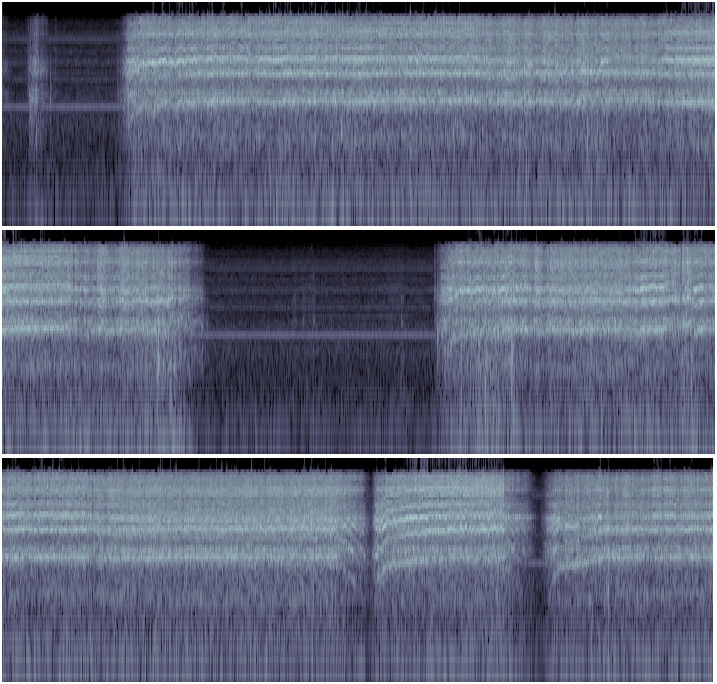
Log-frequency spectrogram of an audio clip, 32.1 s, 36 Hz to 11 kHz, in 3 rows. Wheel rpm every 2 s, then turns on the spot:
20, 190, 230, 230, 220, 220, 160, 0, 40, 220, 230, 220, 210, 150, 160, 210.
none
